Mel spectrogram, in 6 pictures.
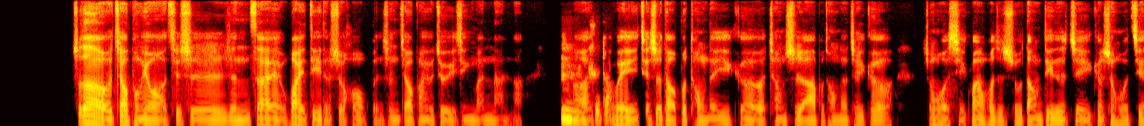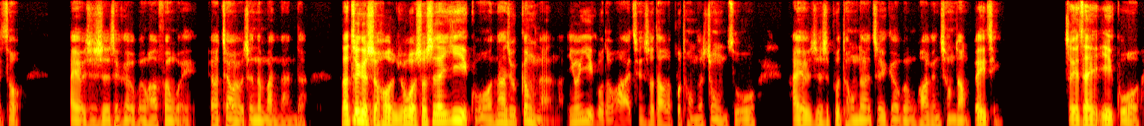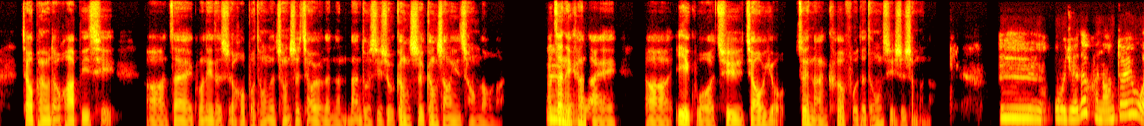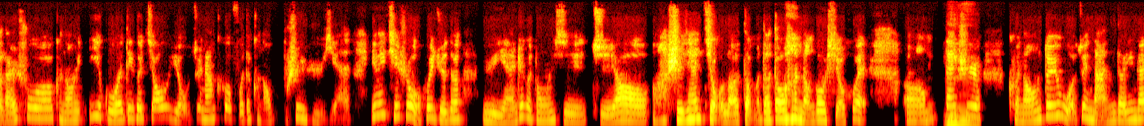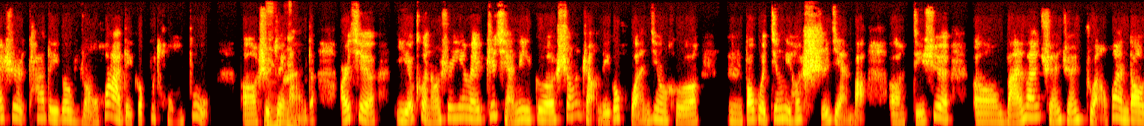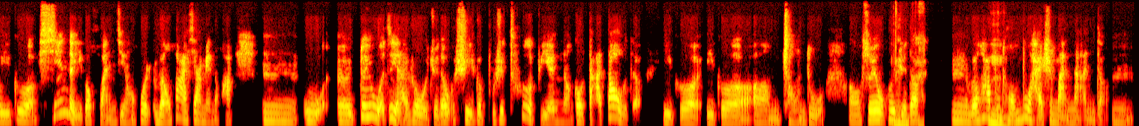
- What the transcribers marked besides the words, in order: other background noise; laughing while speaking: "时间久了，怎么的"
- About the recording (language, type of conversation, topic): Chinese, podcast, 在异国交朋友时，最难克服的是什么？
